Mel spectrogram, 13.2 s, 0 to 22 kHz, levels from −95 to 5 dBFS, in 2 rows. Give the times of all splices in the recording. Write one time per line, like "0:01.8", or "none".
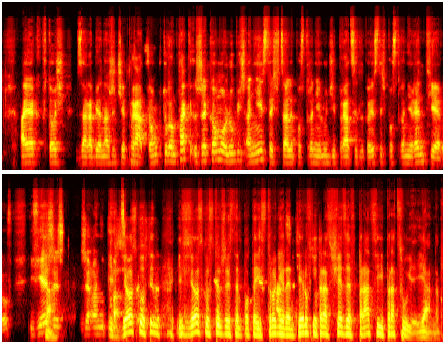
none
